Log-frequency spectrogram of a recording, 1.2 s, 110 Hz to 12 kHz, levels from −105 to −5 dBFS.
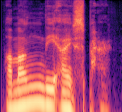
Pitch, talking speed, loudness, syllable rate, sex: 135 Hz, 195 wpm, -15 LUFS, 5.7 syllables/s, male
